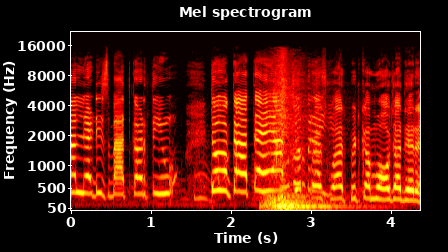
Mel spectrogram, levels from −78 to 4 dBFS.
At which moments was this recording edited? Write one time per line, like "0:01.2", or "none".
0:03.0

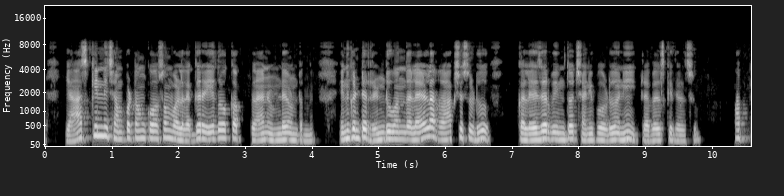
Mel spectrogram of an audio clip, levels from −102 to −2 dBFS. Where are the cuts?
none

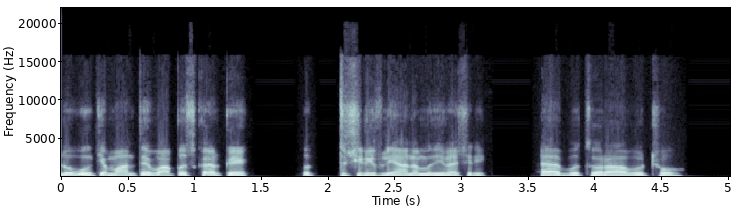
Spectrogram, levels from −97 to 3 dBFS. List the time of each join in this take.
0:03.2

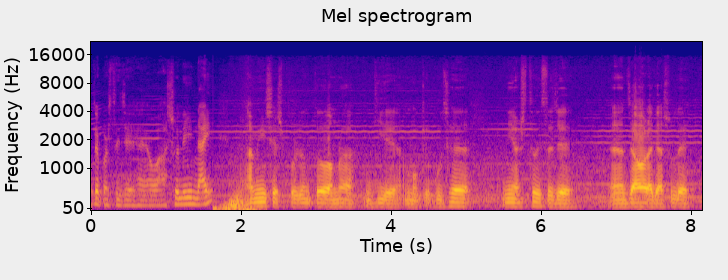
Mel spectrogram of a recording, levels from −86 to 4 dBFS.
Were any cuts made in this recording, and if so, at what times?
0:01.9

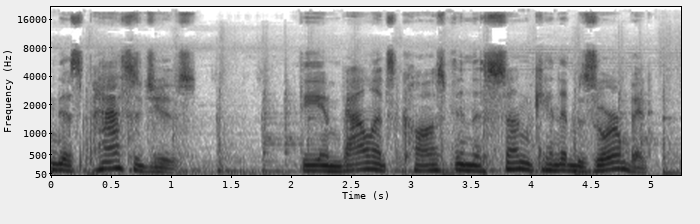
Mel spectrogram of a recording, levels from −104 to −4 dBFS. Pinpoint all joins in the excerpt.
0:03.8

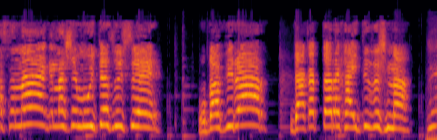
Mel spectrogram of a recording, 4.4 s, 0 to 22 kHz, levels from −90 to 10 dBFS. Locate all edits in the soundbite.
none

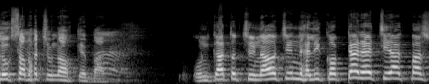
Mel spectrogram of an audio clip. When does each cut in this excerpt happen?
none

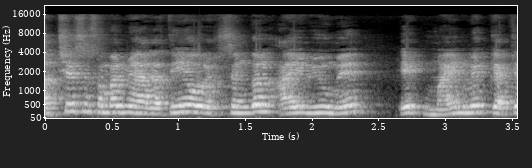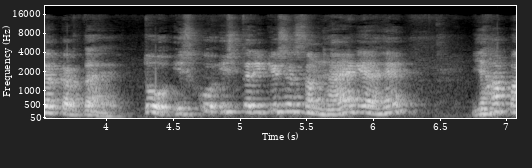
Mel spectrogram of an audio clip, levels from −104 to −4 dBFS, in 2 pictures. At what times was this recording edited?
none

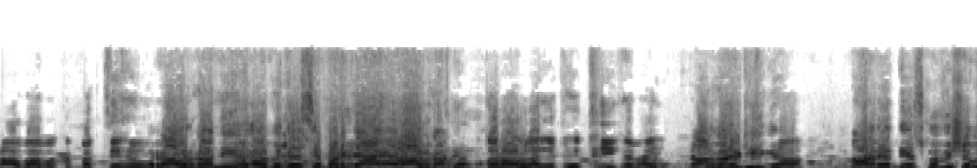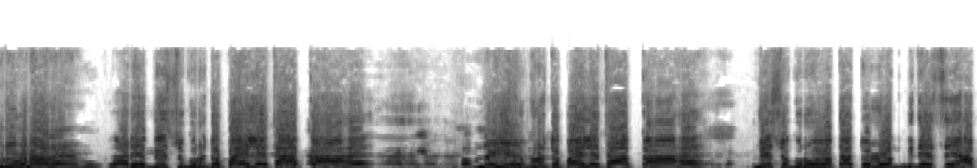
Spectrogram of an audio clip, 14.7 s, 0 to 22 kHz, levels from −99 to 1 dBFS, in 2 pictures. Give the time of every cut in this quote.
0:06.5

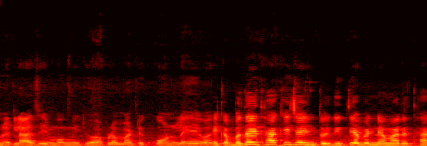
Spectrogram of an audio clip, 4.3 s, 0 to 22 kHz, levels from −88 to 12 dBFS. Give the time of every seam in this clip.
0:02.1

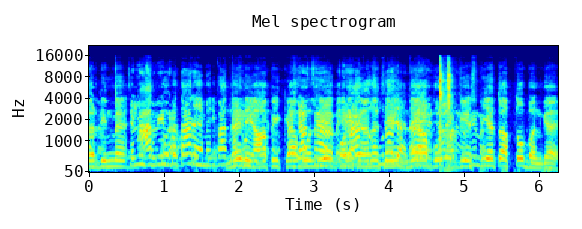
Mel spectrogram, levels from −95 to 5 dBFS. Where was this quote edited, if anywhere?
0:04.8

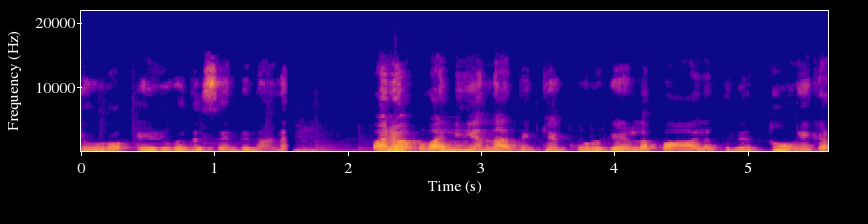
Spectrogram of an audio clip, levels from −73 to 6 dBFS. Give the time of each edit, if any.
0:01.7

